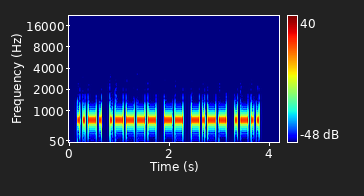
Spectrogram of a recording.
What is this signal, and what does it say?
Morse code, heard as a keyed tone, about 23 wpm, 700 Hz. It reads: F1MYL
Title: DXCC-100 Call Signs - 5 Characters - Repeated 3x - 22wpm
